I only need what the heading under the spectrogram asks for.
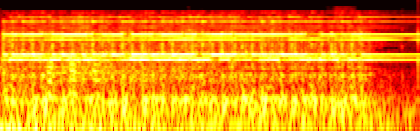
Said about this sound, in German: Wie bestellt klingelte in jenem Moment die Telefonglocke auf dem Gutshof.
